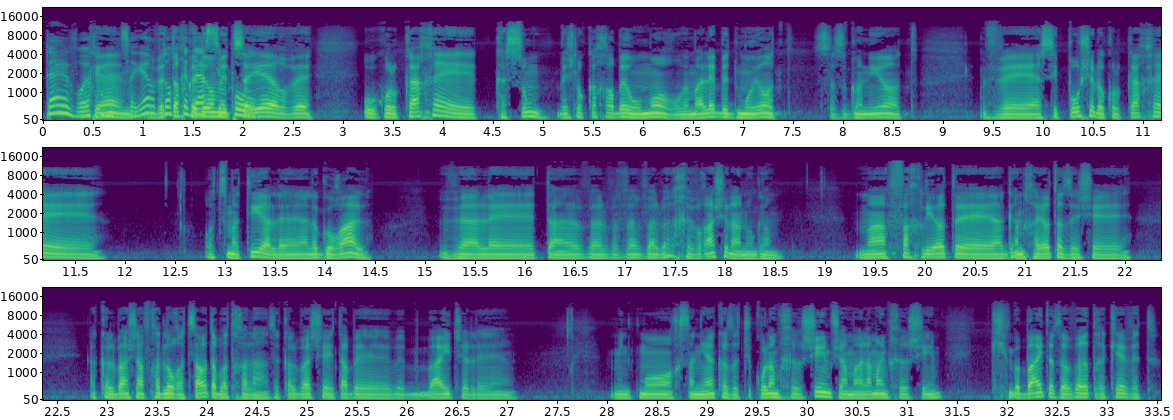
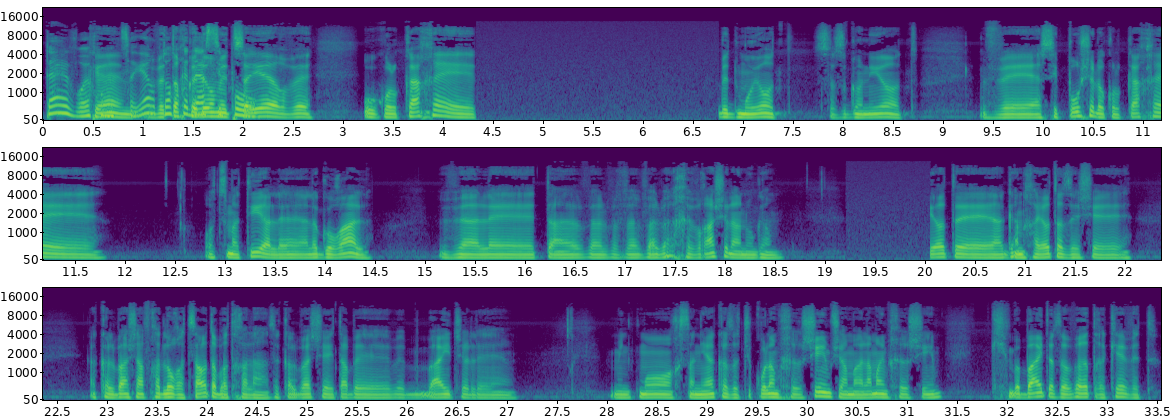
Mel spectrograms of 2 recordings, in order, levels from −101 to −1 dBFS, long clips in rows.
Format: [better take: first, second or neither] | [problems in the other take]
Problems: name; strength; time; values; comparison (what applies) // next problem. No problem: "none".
first | audio cutting out; at 4.5 s for 2.5 s and at 19 s for 1 s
